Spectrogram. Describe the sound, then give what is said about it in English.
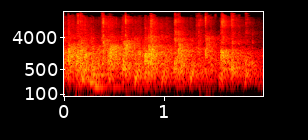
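Audience clapping during a talk about sound, a dense, steady patter of many hands that stays moderately loud with small ripples throughout. “Well, let's have a clap.”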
